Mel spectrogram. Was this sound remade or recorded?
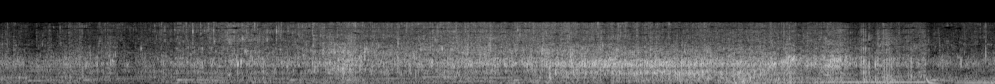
recorded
